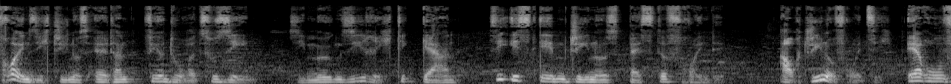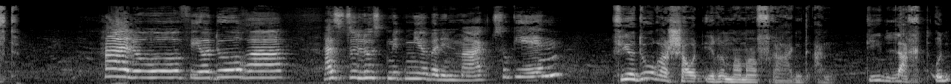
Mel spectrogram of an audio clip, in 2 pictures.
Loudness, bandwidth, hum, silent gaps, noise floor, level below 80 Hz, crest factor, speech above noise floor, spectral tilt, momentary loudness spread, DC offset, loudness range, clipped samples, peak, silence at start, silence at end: -19 LUFS; 17 kHz; none; none; -48 dBFS; -54 dBFS; 18 dB; 27 dB; -3 dB/octave; 14 LU; under 0.1%; 5 LU; under 0.1%; -2 dBFS; 0 s; 0 s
